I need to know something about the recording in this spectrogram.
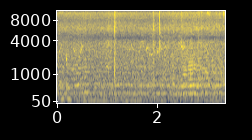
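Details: Steady hum of a wild Apis cerana colony, Asian honey bees whose bush nest holds honey and pollen but no brood, the low buzzing drone constant throughout with faint taps from handling the comb.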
